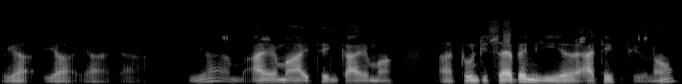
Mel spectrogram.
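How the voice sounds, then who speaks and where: A middle-aged man comes through a dull, lo-fi phone call, dry and close. He speaks very slowly in halting English, leaning on "yeah" and "you know." His voice sits low for a man. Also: dry recording. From Nepal. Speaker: guest on a call-in stream. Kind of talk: casual video call chat. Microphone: phone without earphones. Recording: dull lo-fi video call audio.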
